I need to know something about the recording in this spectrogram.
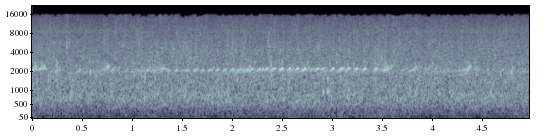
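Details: High, rapid pulsed trill of a Kajika frog in a clear stream, rising in loudness for about two seconds and then stopping, with a few lone chirps and steady water rush behind.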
